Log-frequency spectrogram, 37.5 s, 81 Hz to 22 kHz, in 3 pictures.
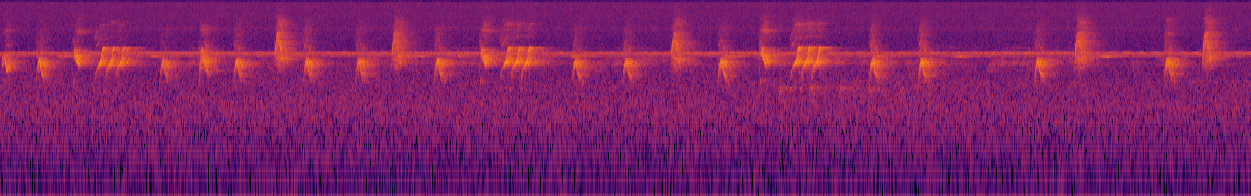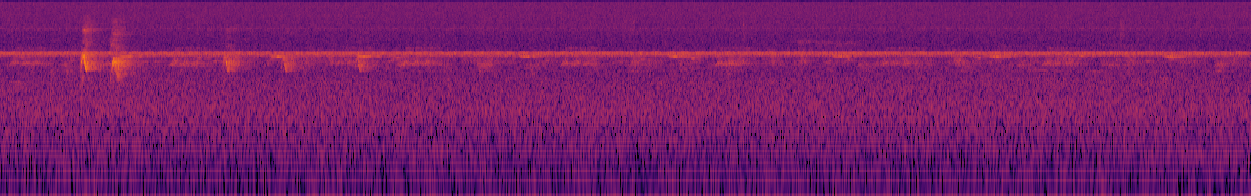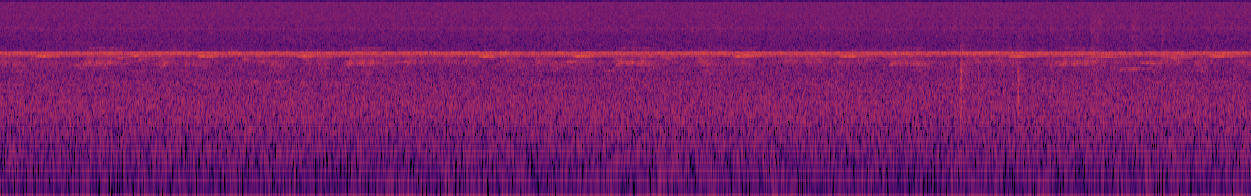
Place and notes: {"title": "達保農場, 達仁鄉, Taitung County - Entrance in mountain farm", "date": "2018-04-06 05:41:00", "description": "early morning, Bird cry, Stream sound, Entrance in mountain farm", "latitude": "22.45", "longitude": "120.85", "altitude": "241", "timezone": "Asia/Taipei"}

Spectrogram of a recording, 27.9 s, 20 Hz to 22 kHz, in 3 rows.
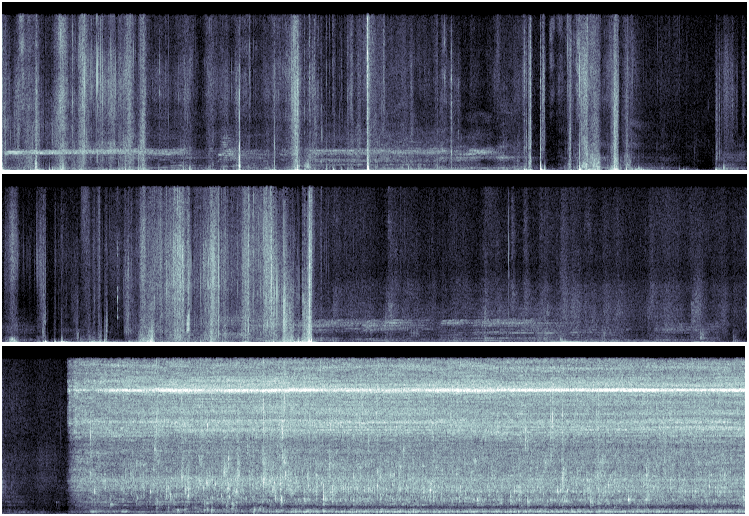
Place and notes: {"title": "Ascolto il tuo cuore, città. I listen to your heart, city. Chapter CLIX - No fever Saturday night in the time of COVID19: Soundwalk.", "date": "2021-02-27 21:54:00", "description": "\"No fever Saturday night in the time of COVID19\": Soundwalk.\nChapter CLIX of Ascolto il tuo cuore, città. I listen to your heart, city\nSaturday, February 27th, 2021. San Salvario district Turin, walking round San Salvario district, just after my first COVID-19 vaccine.\nThree months and twenty days of new restrictive disposition due to the epidemic of COVID19.\nStart at 9:54 p.m. end at 10:19 p.m. duration of recording 24’48”\nThe entire path is associated with a synchronized GPS track recorded in the (kmz, kml, gpx) files downloadable here:", "latitude": "45.06", "longitude": "7.68", "altitude": "245", "timezone": "Europe/Rome"}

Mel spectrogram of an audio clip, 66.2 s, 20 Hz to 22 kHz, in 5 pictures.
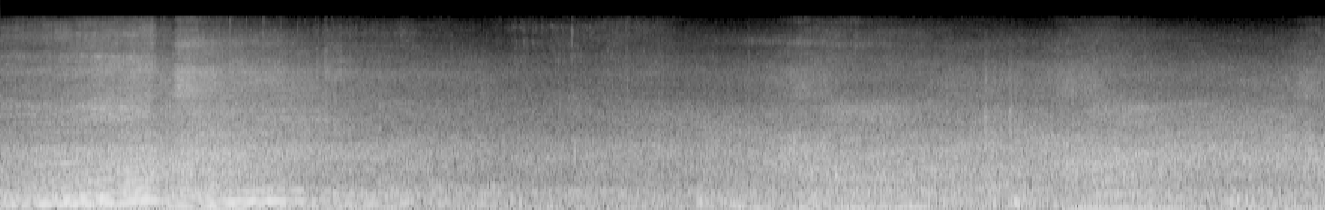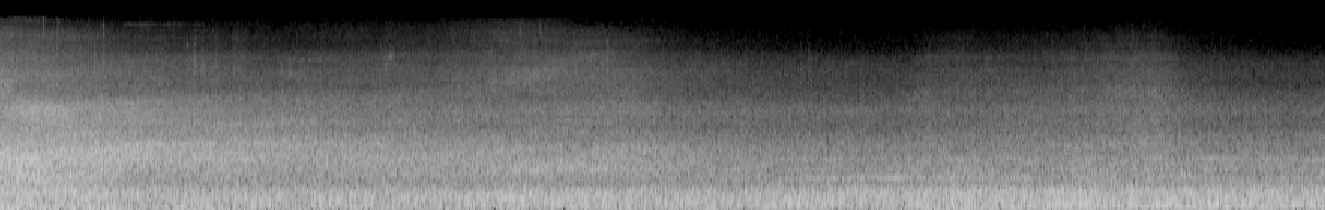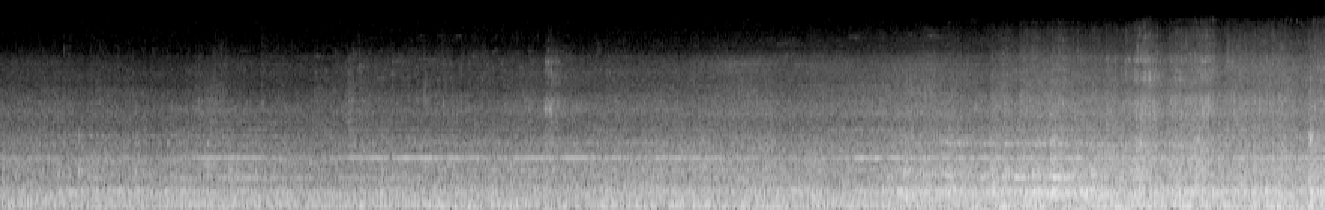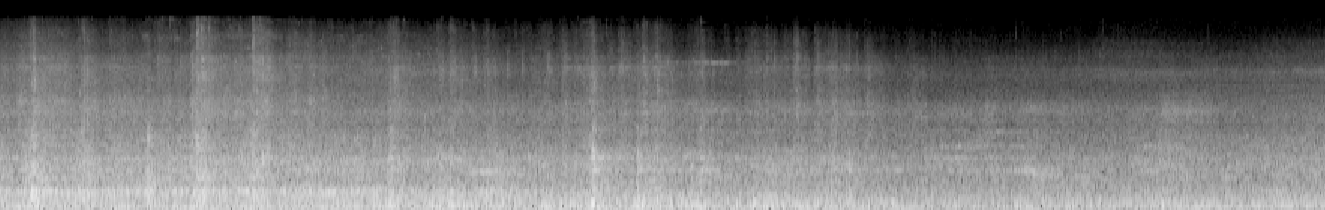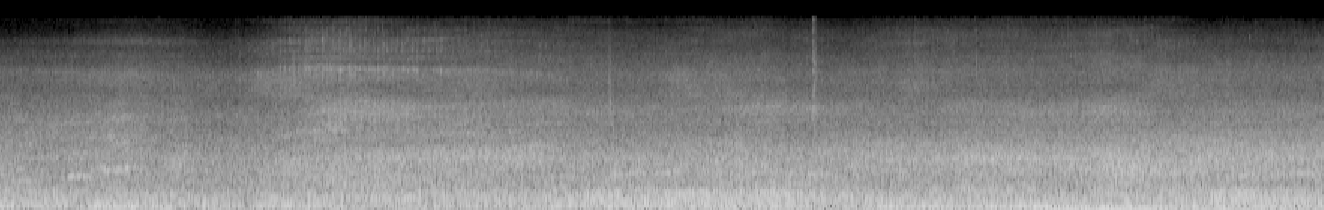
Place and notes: {"title": "leipzig lindenau, demmeringstraße, genau vor dem d21", "date": "2011-09-01 11:20:00", "description": "die kreuzung vor dem d21 in der demmeringstraße um die mittagszeit. autos, straßenbahnen, radfahrer als urbane tongeber.", "latitude": "51.34", "longitude": "12.33", "timezone": "Europe/Berlin"}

